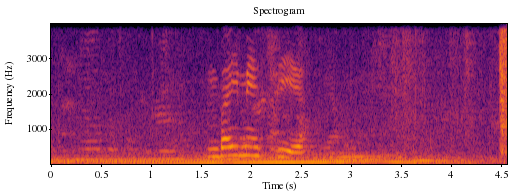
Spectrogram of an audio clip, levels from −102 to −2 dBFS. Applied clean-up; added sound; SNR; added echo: none; Bus; -4 dB; none.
